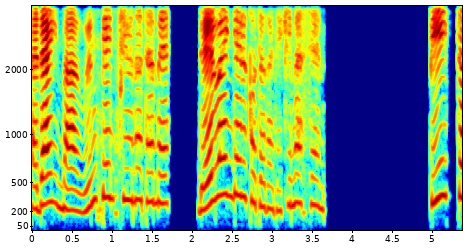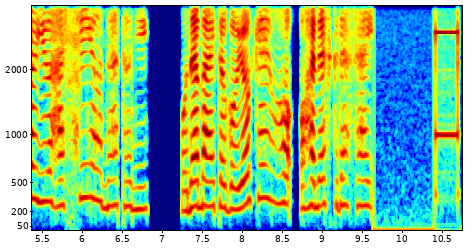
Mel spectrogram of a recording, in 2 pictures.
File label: Japanese Answer; LG L704i; VoiceMemo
